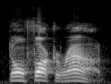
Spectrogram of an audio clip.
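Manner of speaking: ordinary delivery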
